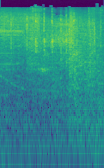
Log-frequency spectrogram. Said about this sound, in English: It's crushing the tram. It's moving forward.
